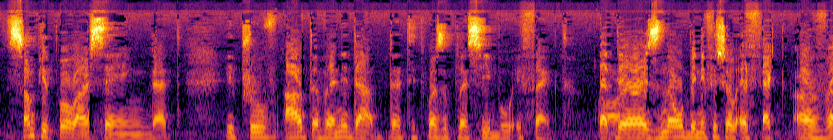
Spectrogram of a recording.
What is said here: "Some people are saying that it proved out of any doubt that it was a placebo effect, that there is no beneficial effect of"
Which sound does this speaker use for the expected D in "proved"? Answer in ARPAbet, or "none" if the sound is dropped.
none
